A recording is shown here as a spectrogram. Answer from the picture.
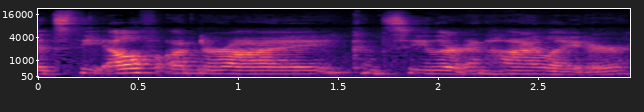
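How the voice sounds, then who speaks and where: A woman with a slight Newfoundland accent speaks at a fairly quick pace, with audible room echo and noticeable background noise. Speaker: beauty vlogger. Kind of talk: casual vlog, makeup tutorial. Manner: animated.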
